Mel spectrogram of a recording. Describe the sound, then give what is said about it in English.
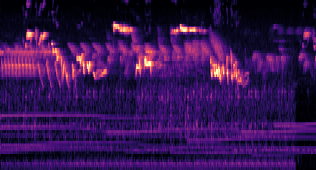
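A large, bright red robin sitting in the middle of a winding country road chirps in quick, high, bright bursts again and again. Under it runs the steady low hum and rumble of a car's motor, which drops away just before the end. “A large, bright red robin sits in the middle of the road.”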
